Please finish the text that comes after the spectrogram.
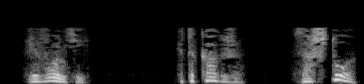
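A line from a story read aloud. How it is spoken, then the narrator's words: Slight man, trembling voice. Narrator (Russian): дрогнувшим голосом начал было щупленький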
